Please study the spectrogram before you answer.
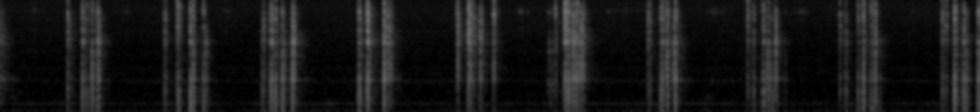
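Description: Long nails scratch the surface of a flat, empty capiz shell tray held in both hands, making repeated short, dry, broadband scratching strokes at an uneven pace of about two per second. Each stroke cuts off quickly into quiet gaps over a faint, steady low hum.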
